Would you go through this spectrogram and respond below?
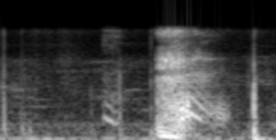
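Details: Person who is either sick or having an allergy attack: a brief indrawn breath, then one loud, explosive sneeze, ending with a short sharp sound; sneeze.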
